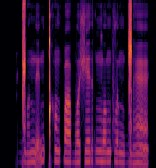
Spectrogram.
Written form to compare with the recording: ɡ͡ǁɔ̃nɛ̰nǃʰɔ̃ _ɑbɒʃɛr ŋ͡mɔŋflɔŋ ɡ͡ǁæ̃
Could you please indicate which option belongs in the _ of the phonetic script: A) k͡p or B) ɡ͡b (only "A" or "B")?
A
